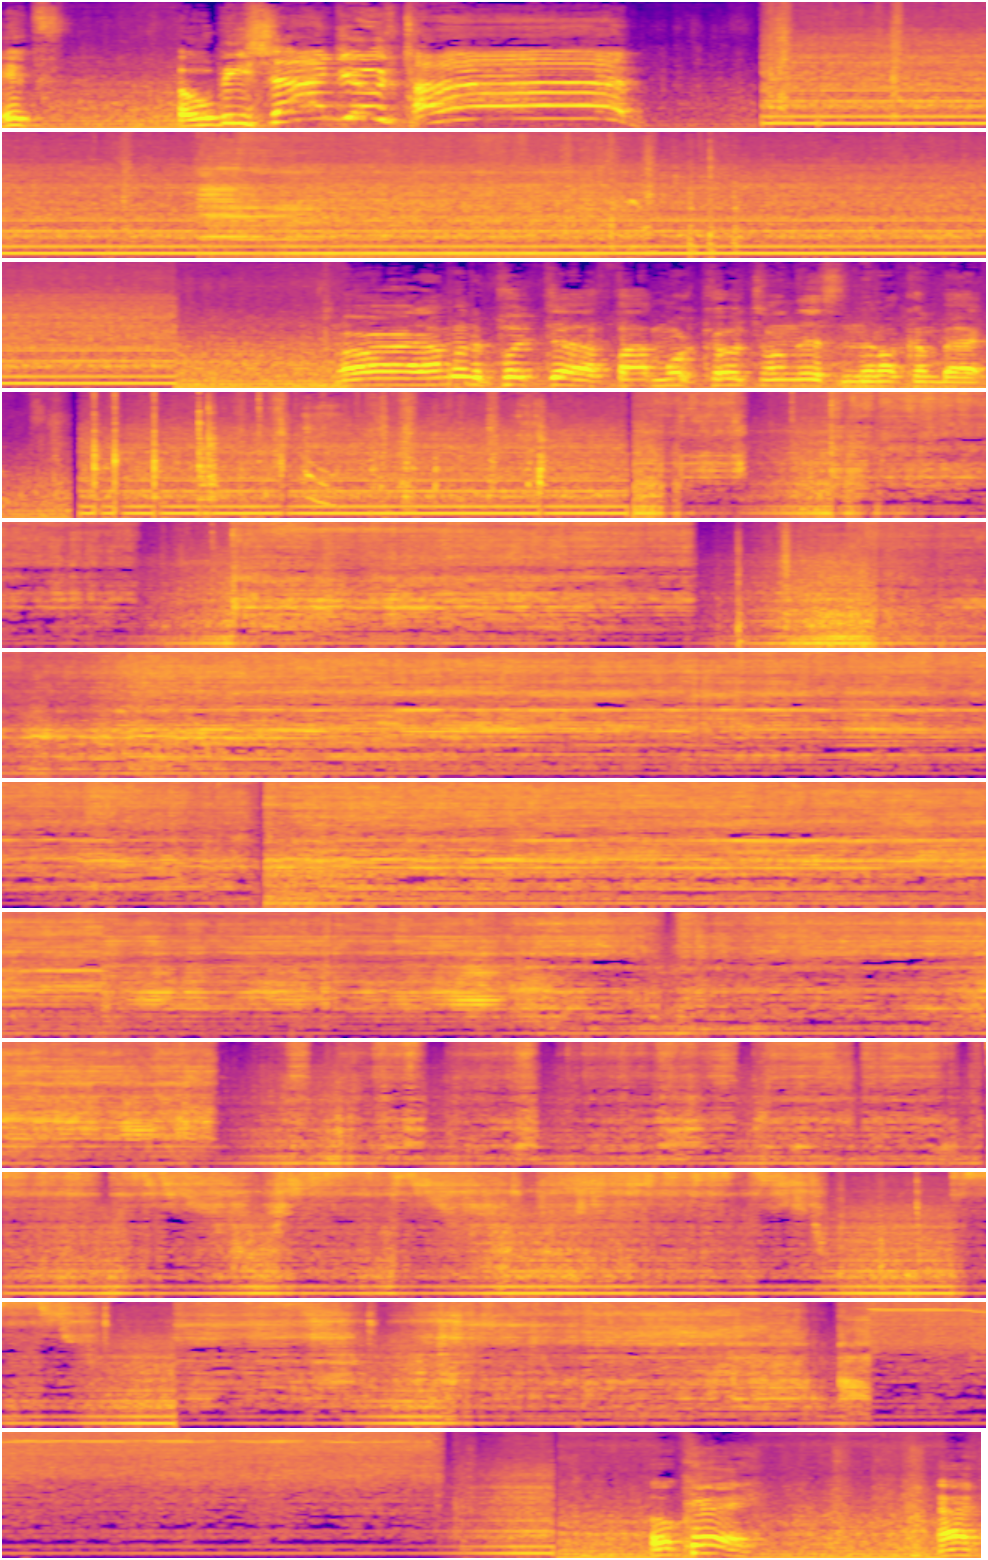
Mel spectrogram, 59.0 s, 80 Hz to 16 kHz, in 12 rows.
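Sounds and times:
tool scraping wood on lathe: 0:40.2 - 0:49.8.

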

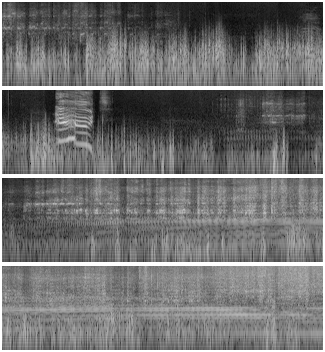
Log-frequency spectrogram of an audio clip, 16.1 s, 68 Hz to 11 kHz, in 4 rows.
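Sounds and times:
motorbike engine running: 0:09.0 - 0:16.0.

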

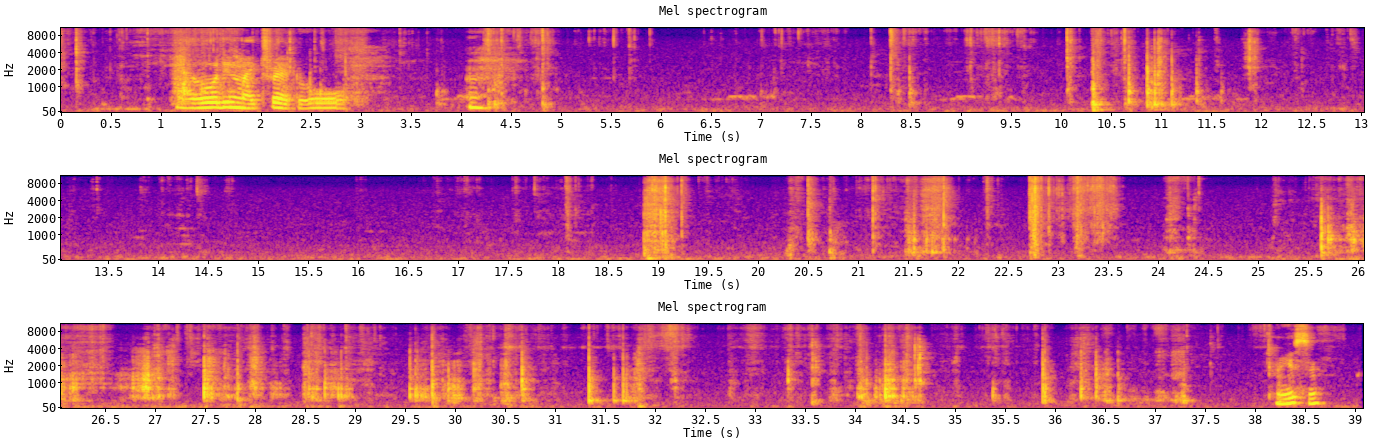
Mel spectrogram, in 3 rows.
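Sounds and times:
scratchy rustles and scrapes: 0:20.3 - 0:22.4, 0:25.2 - 0:38.1.

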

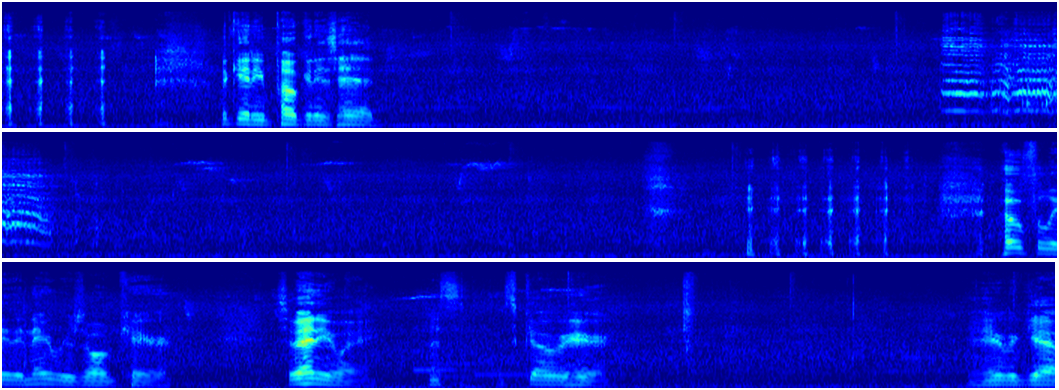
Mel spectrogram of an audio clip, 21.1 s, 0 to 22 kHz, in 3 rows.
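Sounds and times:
young rooster crowing: 0:06.3 - 0:07.4.

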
